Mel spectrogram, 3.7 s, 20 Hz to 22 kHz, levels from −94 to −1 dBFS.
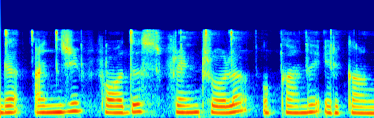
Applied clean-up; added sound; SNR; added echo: neural mask model DeepFilterNet 3.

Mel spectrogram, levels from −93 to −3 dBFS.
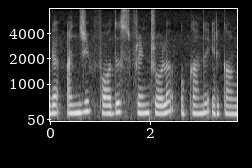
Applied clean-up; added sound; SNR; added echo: none; none; none; none.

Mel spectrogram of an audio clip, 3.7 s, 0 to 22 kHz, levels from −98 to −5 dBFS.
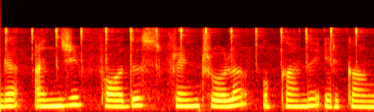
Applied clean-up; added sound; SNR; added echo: none; Bicycle; 10 dB; none.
